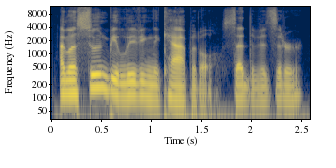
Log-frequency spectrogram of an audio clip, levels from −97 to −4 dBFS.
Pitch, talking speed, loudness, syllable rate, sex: 110 Hz, 230 wpm, -19 LUFS, 6.4 syllables/s, male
